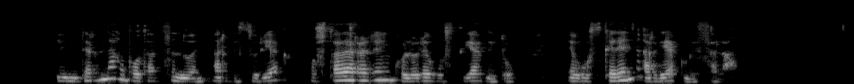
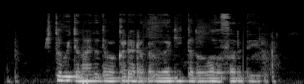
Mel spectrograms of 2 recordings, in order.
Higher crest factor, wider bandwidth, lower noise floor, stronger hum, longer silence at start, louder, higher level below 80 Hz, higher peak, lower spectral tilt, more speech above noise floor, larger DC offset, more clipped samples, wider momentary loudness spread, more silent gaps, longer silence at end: first, 20 dB vs 14 dB; second, 7.8 kHz vs 11.5 kHz; first, under -90 dBFS vs -43 dBFS; neither; first, 0.55 s vs 0.05 s; second, -31 LUFS vs -23 LUFS; second, -68 dBFS vs -44 dBFS; second, -12 dBFS vs -8 dBFS; second, -5.5 dB/octave vs -7 dB/octave; first, over 59 dB vs 21 dB; neither; neither; about the same, 15 LU vs 13 LU; first, 2.93-3.10 s, 5.21-5.31 s, 5.47-5.68 s vs none; first, 1.2 s vs 0.3 s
